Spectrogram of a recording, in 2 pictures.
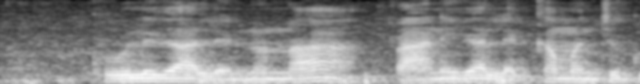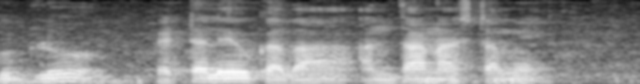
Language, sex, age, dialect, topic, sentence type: Telugu, male, 41-45, Southern, agriculture, statement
